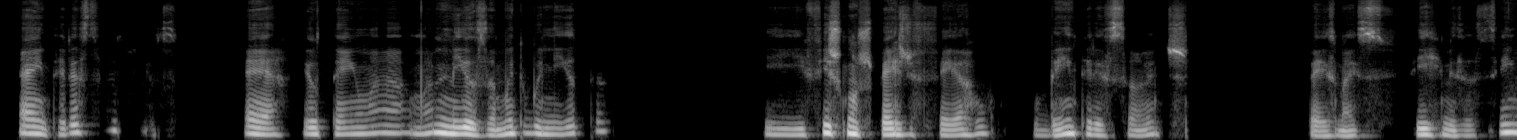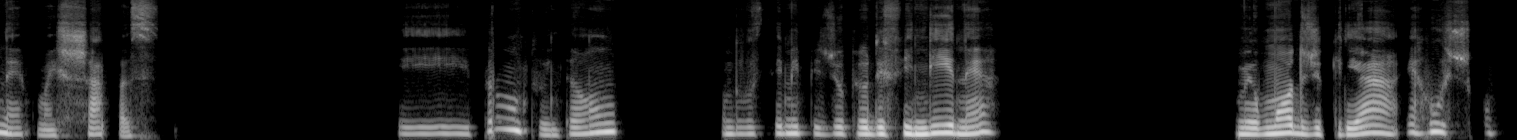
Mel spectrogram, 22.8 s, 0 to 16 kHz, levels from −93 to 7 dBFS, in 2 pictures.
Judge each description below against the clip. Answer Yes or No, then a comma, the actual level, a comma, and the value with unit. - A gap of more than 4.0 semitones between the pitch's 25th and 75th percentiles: No, average, 3.5 semitones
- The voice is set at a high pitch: No, medium, 170 Hz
